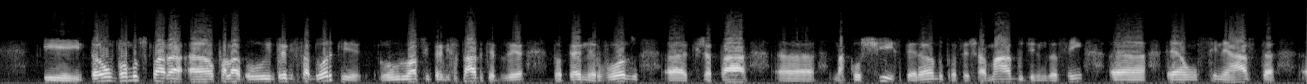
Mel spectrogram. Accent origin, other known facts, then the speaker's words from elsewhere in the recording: Teresina, Piauí, Brazil; born there; now in Porto Alegre, Brazil; eu nasci em Teresina, né, no Piauí, moro em Porto Alegre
